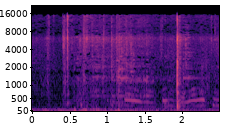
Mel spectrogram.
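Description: A hoe striking into dry earth, digging: two blows about a second and a half apart, the second much louder.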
